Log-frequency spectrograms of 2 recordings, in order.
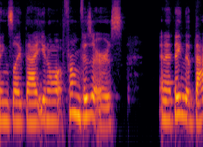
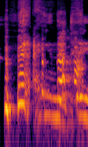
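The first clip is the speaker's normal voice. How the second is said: high, giggly playful claim; laughing; 7 semitones higher, 5 dB louder than usual. Pretend. Co-host chiming in on ASMR, laughing. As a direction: say it through laughter, pitched up.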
